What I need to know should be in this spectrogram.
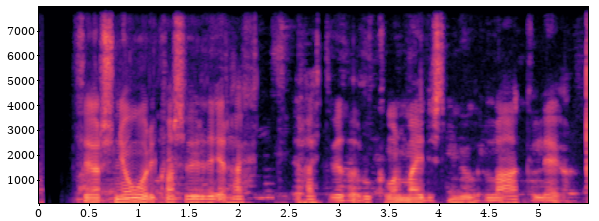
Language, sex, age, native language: Icelandic, male, 18-19, Icelandic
